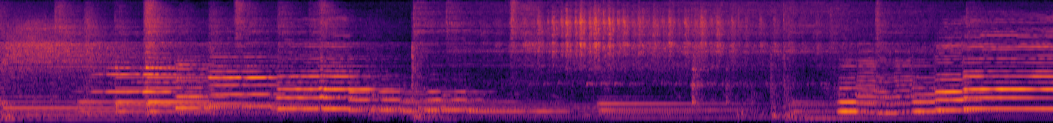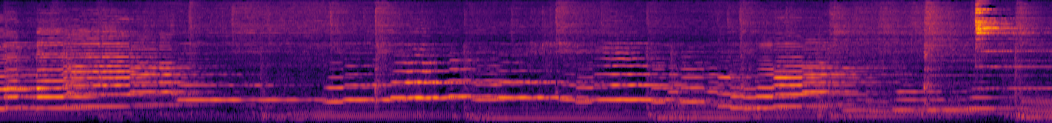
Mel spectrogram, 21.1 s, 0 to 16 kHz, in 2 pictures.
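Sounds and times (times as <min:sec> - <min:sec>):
saxophone melody: 0:00.0 - 0:07.3, 0:07.9 - 0:21.0
drums: 0:00.0 - 0:21.0
walking double bass: 0:00.0 - 0:21.0
congas: 0:04.1 - 0:09.8, 0:16.9 - 0:21.0.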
